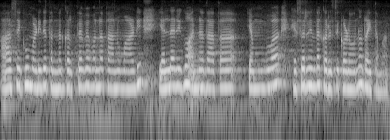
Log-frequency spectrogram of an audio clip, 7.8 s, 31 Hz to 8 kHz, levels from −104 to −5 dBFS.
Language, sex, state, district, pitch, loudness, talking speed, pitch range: Kannada, female, Karnataka, Belgaum, 250 Hz, -25 LUFS, 100 wpm, 240-265 Hz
